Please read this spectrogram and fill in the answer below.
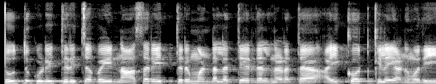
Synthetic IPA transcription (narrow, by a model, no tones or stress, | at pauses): t̪uːt̪ːɯkːʊɽit̪ɪɾɯt͡ʃːɐbɐɪnaːsɐɾɐɪt̪ːɪɾɯmɐɳɖɐlɐt̪ːeːɾðɐlnɐɽɐt̪ːɐɐ̰ɪkːoːɾʈkɪlɐɪɐnɯmɐði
